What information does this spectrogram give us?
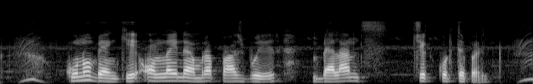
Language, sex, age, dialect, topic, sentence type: Bengali, male, 25-30, Northern/Varendri, banking, statement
